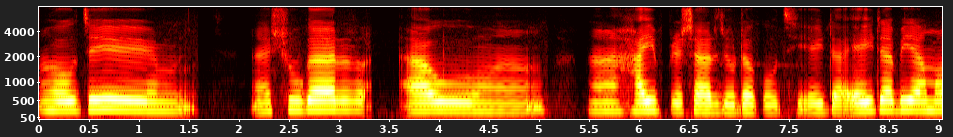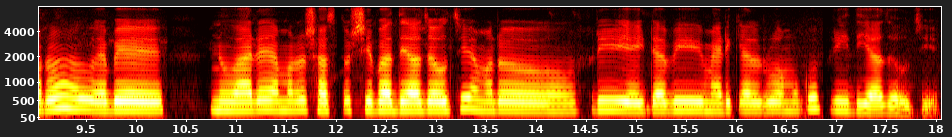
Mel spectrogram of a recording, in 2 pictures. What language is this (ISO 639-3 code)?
ori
